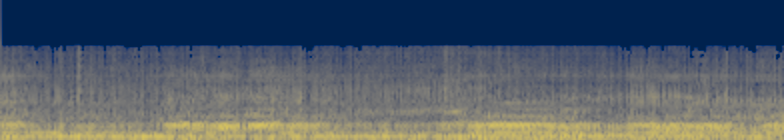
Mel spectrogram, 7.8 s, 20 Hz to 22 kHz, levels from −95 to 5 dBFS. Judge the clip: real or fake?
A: fake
